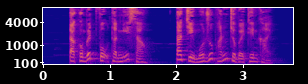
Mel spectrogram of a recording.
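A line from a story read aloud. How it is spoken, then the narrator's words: Cold. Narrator (Vietnamese): Diệp Nhật Y lạnh lùng nói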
